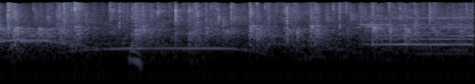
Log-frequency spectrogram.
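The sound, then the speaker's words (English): Audience applause during a spoken talk: quick, many-handed clapping at a moderate level, with sustained tones drifting over it. “yeah, go ahead. You can clap.”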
